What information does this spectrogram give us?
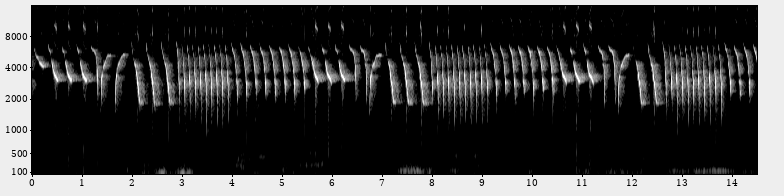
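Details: Caged male canary in 'cuit cuit ngerol' style, used to teach young canaries: rapid repeated sweeping whistles alternating with long buzzy rolling trills, sustained high and loud throughout with no other sounds.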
